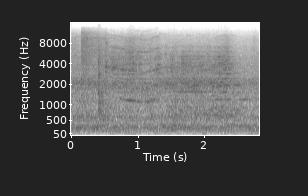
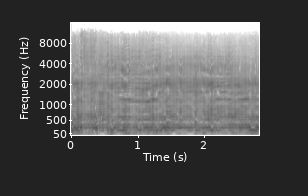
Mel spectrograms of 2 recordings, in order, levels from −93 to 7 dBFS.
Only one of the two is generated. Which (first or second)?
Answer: second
